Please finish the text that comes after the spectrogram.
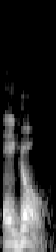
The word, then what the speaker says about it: εγώ: Now, the word ego, it gets the accent on the second syllable. See, that accent is over the omega.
